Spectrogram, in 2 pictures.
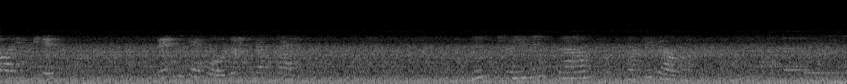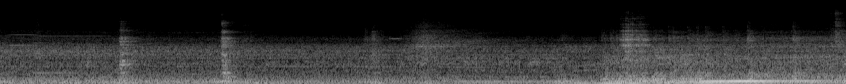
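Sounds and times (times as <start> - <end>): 
Tenryu Hamanako Railway train ride hum: 0.0 - 16.9.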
